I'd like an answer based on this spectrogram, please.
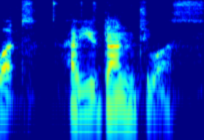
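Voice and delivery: flat droning monotone, very low and very soft. Game narrator voicing a creature with a gun-like head, in a kind of monotone voice. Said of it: "in his kind of monotone voice".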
